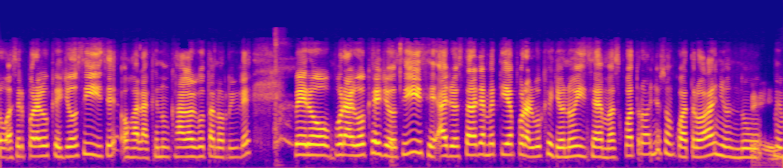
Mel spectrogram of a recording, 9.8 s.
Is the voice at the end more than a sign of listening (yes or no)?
yes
